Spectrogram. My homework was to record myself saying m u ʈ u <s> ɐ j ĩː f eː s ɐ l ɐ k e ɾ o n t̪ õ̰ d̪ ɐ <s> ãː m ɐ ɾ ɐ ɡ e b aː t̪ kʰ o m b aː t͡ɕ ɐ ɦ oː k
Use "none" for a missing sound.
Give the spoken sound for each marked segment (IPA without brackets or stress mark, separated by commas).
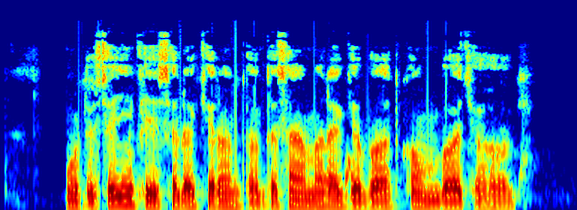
s, s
